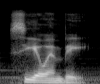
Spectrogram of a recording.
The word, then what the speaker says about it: comb: Or comb. C O MB, but no B sound, just comb or debt.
